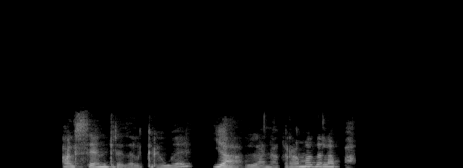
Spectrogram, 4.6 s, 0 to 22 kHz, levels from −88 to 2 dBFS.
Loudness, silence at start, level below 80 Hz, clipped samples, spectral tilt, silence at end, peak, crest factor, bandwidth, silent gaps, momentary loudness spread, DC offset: -38 LUFS; 0.6 s; -80 dBFS; under 0.1%; -4.5 dB/octave; 1.1 s; -16 dBFS; 22 dB; 7.4 kHz; 1.43-1.47 s, 1.93-2.13 s; 10 LU; under 0.1%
